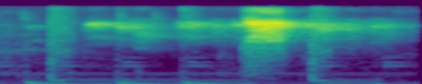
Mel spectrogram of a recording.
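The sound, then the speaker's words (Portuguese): A small bird chirps in short, high bursts, with one louder, brighter call near the middle, over a few soft low thumps and no talking. “Cala a boca, passarinho maldito.”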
